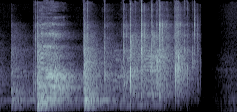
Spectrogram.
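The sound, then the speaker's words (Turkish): Several sharp percussive hits ring out, hand claps by Turkish President Erdoğan keeping time with clicking castanets during a visit, mixed with a busy, tonal musical background before cutting to near silence. “kastansına ise alkışla eşlik etti Cumhurbaşkanı Erdoğan.”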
